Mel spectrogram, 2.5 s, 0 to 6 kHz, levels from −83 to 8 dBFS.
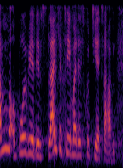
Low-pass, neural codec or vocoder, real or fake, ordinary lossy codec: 5.4 kHz; codec, 24 kHz, 3 kbps, HILCodec; fake; none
